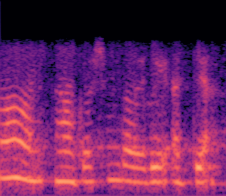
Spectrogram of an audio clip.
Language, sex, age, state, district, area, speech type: Sanskrit, female, 18-30, Kerala, Thrissur, urban, conversation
